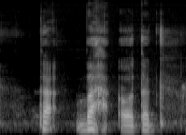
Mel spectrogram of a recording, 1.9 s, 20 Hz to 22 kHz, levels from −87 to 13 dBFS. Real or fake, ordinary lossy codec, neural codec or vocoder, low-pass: real; none; none; none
